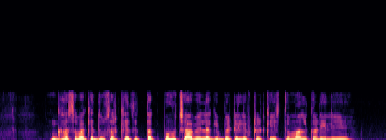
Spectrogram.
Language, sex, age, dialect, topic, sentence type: Magahi, male, 25-30, Southern, agriculture, statement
